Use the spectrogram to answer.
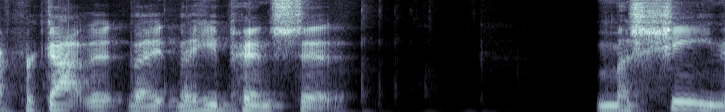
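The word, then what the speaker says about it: Machín: Machine is how you apparently say his name.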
